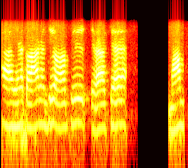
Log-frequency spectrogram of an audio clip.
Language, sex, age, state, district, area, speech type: Tamil, female, 60+, Tamil Nadu, Ariyalur, rural, conversation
